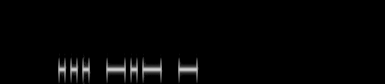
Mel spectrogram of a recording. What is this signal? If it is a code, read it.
Morse code, heard as a keyed tone, about 20 wpm, 700 Hz. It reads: SKT
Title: USA Call Sign Postfixes - 3 Letters 20wpm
